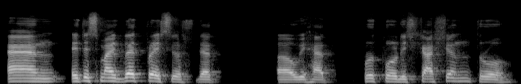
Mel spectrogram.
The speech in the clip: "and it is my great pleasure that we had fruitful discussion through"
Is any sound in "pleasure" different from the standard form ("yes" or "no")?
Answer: yes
